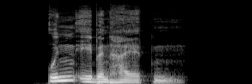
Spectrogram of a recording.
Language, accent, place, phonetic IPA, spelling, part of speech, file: German, Germany, Berlin, [ˈʊnˌʔeːbn̩haɪ̯tn̩], Unebenheiten, noun, De-Unebenheiten.ogg
- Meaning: plural of Unebenheit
